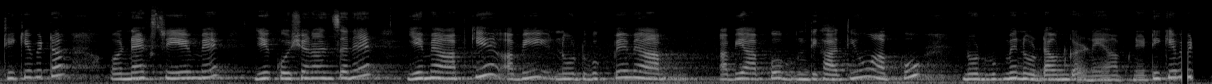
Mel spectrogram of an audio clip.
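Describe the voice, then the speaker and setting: A woman schoolteacher giving a patient Hindi grammar lesson to young pupils, checking in often and calling them "beta". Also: sits high. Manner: patient, repeats "ठीक है" and "बेटा" to pupils. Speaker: school teacher. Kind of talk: online Hindi class lesson. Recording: long hall reverb.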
